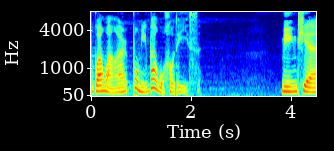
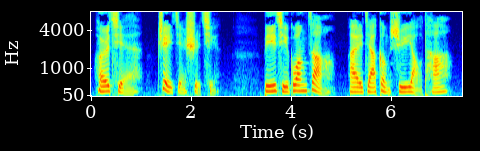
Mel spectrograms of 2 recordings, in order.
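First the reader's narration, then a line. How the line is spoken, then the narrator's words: Cold sneer. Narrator (Chinese): 武后神色莫测，冷笑道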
